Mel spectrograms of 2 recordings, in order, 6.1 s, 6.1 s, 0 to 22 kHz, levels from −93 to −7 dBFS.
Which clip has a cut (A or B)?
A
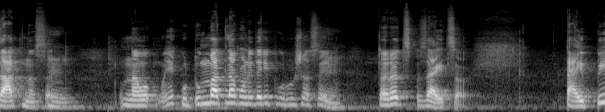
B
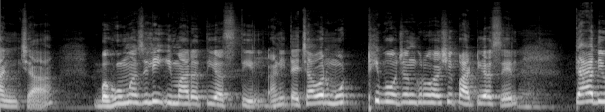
A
